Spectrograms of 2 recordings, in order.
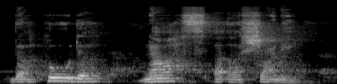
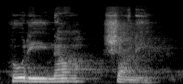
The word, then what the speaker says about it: Haudenosaunee: refer to themselves as, and I might be pronouncing it wrong, the Haudenosaunee, Haudenosaunee, Haudenosaunee. I'm saying it phonetically. It's spelled Haudenosaunee. And so when we break it down in parentheses or in, phrases, the HOO-DEE-NOH-SHAW-NEE.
